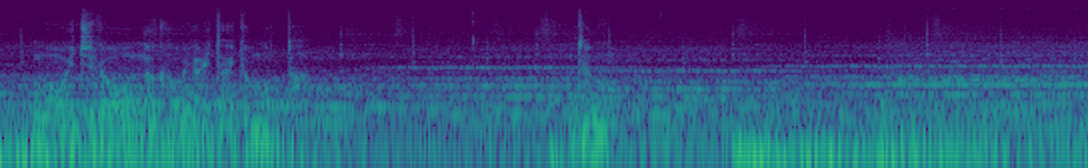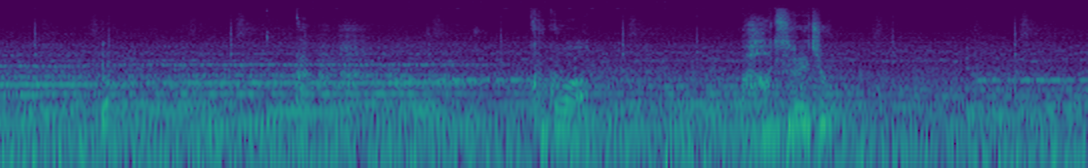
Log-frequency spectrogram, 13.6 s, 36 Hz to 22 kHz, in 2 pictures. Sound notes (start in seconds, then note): 7.2 gasp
